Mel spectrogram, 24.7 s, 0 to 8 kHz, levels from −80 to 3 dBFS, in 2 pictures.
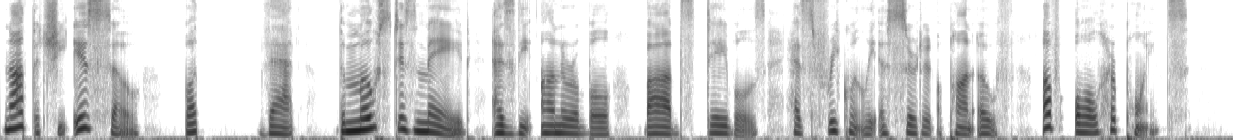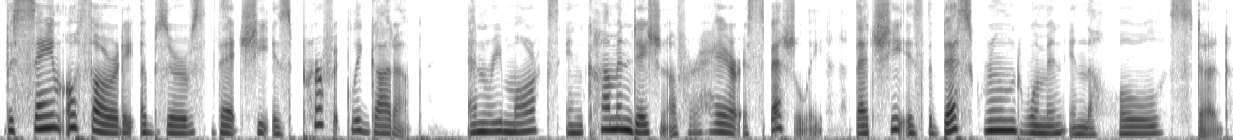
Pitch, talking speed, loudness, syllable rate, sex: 175 Hz, 130 wpm, -20 LUFS, 4.0 syllables/s, female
